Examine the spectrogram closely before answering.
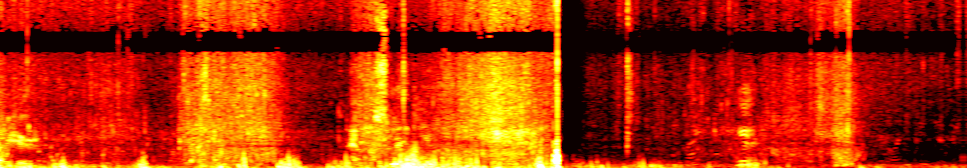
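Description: Small waves lap gently at the shore close by.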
